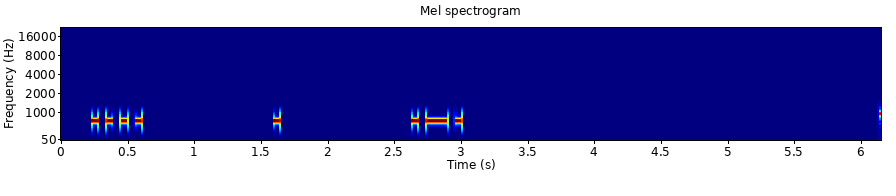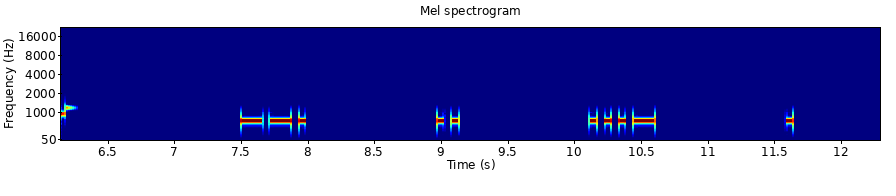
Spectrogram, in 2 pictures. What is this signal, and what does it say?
Morse code, heard as a keyed tone, about 22 wpm, spaced as for 8 wpm, 700 Hz. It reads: HER GIVE
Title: 6x Character Spacing - Top 200 Words - 22wpm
